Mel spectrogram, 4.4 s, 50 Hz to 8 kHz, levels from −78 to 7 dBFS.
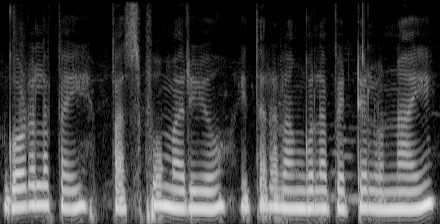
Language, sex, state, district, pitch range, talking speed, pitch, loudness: Telugu, female, Telangana, Mahabubabad, 190-220 Hz, 95 wpm, 195 Hz, -12 LUFS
